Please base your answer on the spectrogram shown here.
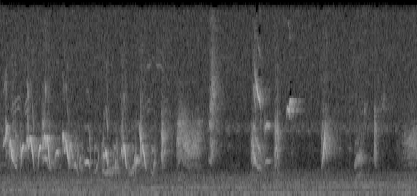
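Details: House Wren near a riparian area at Linscomb W.A. delivering a quick, tumbling run of high chattering notes, followed by scattered sharp clicks and chips against a low hum.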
